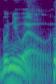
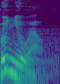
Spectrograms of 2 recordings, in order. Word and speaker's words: Buñuel: And now, after 15 years of more conventional pictures, you've made a movie with another movie giant, Luis Buñuel. Is that how you say it? – Buñuel. – Buñuel.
